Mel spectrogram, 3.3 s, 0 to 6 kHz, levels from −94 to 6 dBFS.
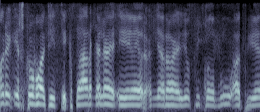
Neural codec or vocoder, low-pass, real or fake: codec, 24 kHz, 1.5 kbps, HILCodec; 5.4 kHz; fake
